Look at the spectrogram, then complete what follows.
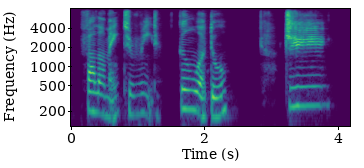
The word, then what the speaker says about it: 纸: Zhi. Zhi is paper. Paper. Zhi. So you see, syllables actually they make sense.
